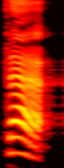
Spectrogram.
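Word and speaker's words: ت: The pronunciation is like the English T, except you should release your breath with a strong burst of air.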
